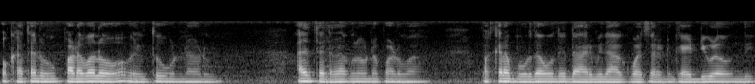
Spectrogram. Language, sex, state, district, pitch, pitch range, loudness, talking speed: Telugu, male, Telangana, Karimnagar, 125 Hz, 120-130 Hz, -17 LUFS, 145 wpm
